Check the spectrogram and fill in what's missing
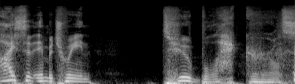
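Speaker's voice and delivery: put-on guilty whisper, hushed and barely voiced. Retelling what a woman said to a room, in a mock-guilty tone. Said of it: "she said it with the most guilty tone".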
